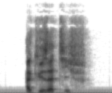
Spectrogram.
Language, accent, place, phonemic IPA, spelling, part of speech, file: French, France, Lyon, /a.ky.za.tif/, accusatifs, adjective, LL-Q150 (fra)-accusatifs.wav
- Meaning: masculine plural of accusatif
